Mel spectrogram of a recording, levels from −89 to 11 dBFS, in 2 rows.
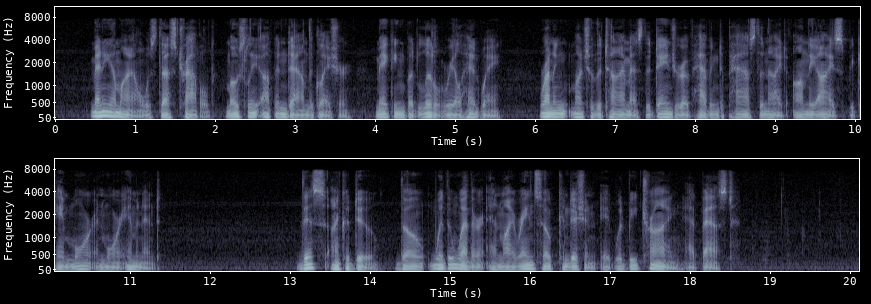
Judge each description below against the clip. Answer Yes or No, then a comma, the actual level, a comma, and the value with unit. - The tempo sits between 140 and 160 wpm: No, average, 175 wpm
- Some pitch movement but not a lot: Yes, average, 3.2 semitones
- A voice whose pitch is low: Yes, very low, 75 Hz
